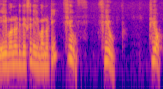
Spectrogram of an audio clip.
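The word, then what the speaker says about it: 피읖: ফিউপের উচ্চারণ প্রথমে থাকলে ফ, মাঝে থাকলেও ফ, নিচে থাকলে প।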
